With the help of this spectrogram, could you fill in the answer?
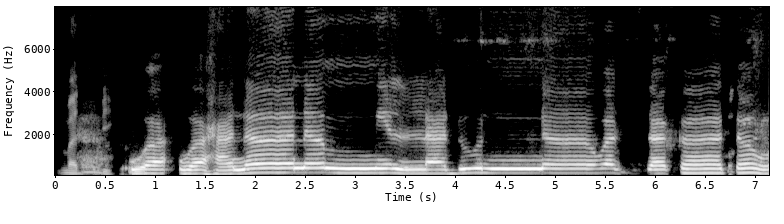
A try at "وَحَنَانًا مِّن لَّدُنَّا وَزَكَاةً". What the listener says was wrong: Kalau wazaka ada tasid, nggak ada tasid. Wazaka datar. Bukan wazaka. Kalau wazaka ada sidah, ada pendobel. Datar aja. Wahana min ladunna wazaka bukan wazaka ya. Kalau wazaka ada pendobel di sini. Nggak ada.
